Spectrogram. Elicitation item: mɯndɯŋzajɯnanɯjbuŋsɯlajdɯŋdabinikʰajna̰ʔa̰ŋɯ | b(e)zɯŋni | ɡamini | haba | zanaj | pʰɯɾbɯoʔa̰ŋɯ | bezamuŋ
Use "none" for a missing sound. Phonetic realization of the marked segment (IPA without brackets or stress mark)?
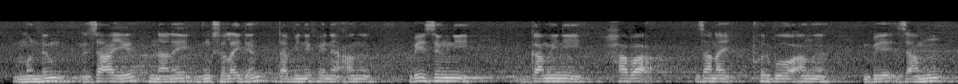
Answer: e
